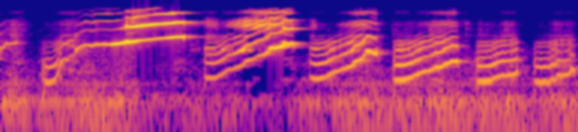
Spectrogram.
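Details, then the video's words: Pet guinea pig named Oreo crying for attention indoors: a run of about six loud whistled squeals, each sweeping sharply upward, the longest and highest near one second, later ones shorter and quicker, with a faint low hum beneath. "Guinea pig cry"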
